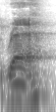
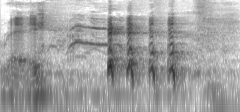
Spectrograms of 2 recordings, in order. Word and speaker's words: re: Yes, or regarding, or reference, which would be re, and not ray. In reference to, so I have always said re. I argue that re is the correct way to say it.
